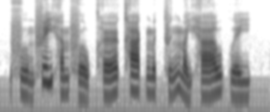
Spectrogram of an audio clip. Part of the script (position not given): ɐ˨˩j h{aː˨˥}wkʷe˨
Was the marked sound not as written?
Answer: no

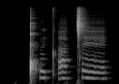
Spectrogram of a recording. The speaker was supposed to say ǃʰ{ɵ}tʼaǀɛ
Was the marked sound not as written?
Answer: no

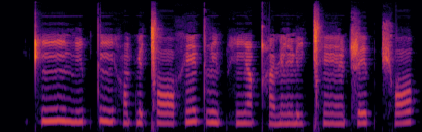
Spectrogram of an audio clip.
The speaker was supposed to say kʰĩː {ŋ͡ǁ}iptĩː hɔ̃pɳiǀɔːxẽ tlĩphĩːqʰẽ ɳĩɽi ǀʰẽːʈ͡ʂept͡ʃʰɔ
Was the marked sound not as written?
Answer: yes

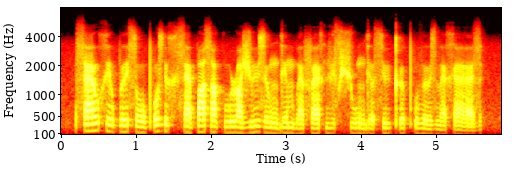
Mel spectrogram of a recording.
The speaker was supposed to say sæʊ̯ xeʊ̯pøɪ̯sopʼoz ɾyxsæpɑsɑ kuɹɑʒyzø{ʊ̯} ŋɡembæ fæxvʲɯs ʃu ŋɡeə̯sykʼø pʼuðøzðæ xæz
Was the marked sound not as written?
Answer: no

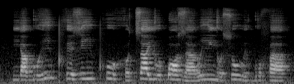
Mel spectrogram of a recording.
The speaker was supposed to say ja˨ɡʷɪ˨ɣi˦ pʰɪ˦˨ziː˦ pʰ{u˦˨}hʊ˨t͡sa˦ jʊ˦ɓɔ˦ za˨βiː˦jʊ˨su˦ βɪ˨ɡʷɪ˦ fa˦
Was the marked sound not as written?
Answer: no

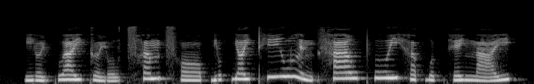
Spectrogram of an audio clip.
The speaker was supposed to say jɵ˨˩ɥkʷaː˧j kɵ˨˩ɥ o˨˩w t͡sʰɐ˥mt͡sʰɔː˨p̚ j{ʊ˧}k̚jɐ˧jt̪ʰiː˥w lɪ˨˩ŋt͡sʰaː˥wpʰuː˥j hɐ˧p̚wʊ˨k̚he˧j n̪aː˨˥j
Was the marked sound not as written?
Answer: no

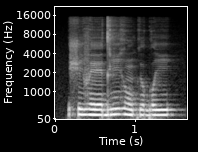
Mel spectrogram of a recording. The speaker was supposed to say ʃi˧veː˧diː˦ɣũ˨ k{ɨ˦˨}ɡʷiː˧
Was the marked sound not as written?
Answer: yes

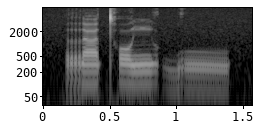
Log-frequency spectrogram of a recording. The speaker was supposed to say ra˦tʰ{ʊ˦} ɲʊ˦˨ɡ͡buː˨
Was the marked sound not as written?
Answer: yes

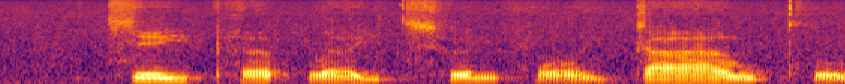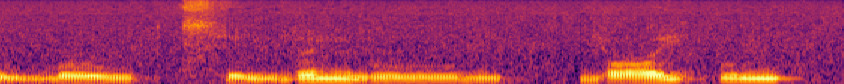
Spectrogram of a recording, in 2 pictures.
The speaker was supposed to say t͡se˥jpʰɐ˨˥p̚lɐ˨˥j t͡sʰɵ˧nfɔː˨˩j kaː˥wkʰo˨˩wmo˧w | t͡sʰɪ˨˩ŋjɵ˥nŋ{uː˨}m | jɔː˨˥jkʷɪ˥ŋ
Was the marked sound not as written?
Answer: no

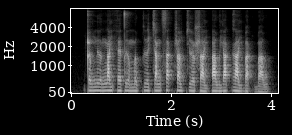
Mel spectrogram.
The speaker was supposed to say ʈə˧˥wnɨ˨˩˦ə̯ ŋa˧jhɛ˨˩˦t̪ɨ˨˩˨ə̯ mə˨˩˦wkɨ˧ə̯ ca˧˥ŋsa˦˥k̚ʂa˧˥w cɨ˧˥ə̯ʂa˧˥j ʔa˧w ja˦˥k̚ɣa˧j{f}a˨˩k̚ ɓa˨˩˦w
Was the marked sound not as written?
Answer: yes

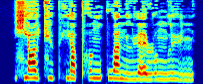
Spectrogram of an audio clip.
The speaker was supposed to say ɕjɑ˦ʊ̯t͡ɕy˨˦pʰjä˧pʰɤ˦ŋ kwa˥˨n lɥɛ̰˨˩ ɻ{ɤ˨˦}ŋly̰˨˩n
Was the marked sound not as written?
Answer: no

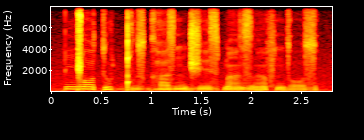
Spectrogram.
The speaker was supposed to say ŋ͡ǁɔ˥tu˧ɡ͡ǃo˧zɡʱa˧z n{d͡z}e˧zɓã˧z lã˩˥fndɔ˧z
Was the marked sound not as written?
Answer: yes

